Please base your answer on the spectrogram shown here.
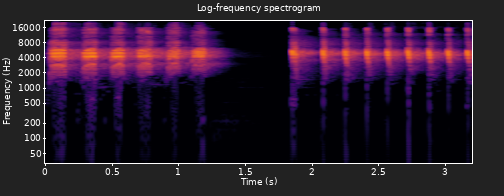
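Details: Female bar-winged prinia giving a clicking call used to lure other birds: a run of dry, rapid clicks at about two per second, a short pause, then a sharper, faster clicking series.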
